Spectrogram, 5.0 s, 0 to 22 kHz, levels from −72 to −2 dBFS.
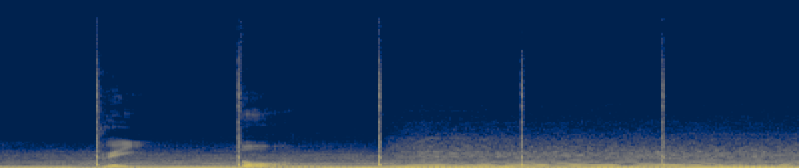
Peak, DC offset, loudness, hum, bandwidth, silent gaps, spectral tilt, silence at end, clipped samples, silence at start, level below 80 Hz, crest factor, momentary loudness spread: -4 dBFS; under 0.1%; -21 LUFS; none; 14.5 kHz; none; -7.5 dB/octave; 0 s; under 0.1%; 0 s; -48 dBFS; 16 dB; 4 LU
